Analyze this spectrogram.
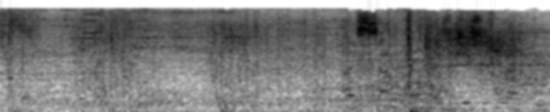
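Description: Magic spells crackle and clash in a video game fight.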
